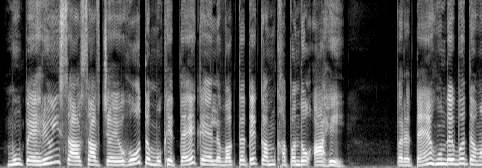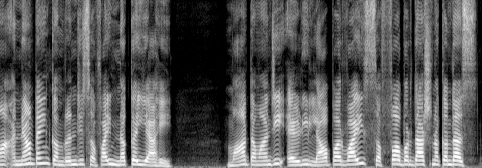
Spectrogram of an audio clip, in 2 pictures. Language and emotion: Sindhi, angry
